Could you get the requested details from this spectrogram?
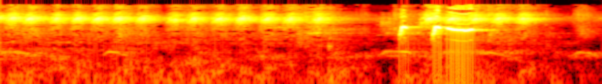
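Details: Bulbul lure call used to prompt other bulbuls to sing: a fast train of high, evenly pulsed chirps, then after a short pause two loud whistled notes, each sliding down and ending in a drawn-out whistle.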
